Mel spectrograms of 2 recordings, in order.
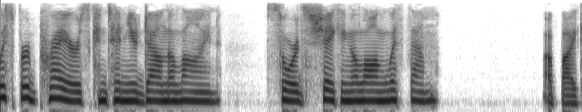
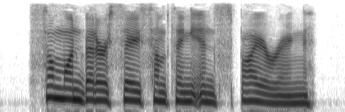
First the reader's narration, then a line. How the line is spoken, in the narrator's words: Fenris said through gritted teeth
